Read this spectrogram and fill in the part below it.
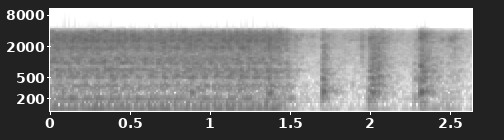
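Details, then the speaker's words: White Model 618B all-metal sewing machine with 1.3 amp motor, set up for tabletop sewing: smooth, even motor hum and steady needle rhythm, then it stops with a few light clicks; a smooth, quiet, healthy machine. "just fine for tabletop sewing as it is, or as I said before, you can put it in a carrying case or a cabinet. Beautiful, smooth, quiet machine."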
